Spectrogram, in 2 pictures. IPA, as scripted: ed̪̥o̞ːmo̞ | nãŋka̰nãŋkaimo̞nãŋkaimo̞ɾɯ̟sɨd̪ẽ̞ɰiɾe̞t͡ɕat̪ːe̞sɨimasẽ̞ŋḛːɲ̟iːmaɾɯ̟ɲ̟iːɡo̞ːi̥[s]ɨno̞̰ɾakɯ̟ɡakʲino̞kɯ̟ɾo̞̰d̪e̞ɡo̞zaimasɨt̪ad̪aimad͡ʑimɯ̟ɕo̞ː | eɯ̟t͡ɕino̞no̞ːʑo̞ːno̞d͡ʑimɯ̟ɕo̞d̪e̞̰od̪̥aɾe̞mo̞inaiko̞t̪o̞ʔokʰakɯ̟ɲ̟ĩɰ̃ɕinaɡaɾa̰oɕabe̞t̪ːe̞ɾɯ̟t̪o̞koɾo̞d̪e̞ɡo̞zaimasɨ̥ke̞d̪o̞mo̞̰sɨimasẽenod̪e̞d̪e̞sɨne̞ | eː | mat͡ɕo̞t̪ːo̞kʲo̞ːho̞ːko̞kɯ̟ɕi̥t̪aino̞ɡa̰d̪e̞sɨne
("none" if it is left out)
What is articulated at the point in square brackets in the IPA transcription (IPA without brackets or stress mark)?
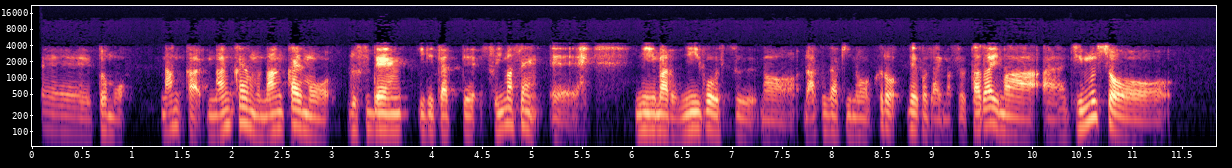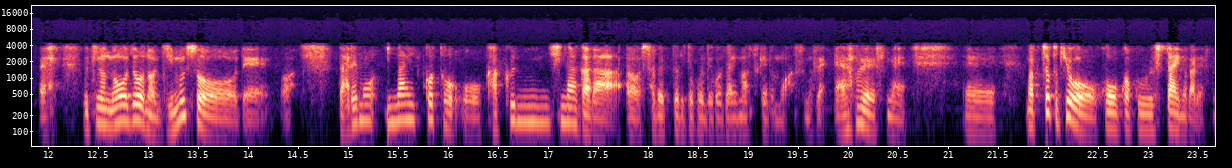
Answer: t͡s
